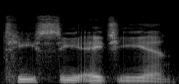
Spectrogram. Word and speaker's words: Tchen: And by the way, it's spelled T-C-H-E-N. You know, a lot of times you hear chin, it's just, without the T in this case.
